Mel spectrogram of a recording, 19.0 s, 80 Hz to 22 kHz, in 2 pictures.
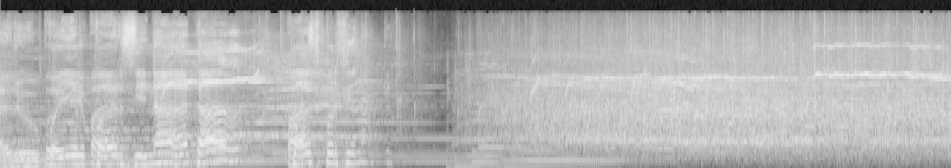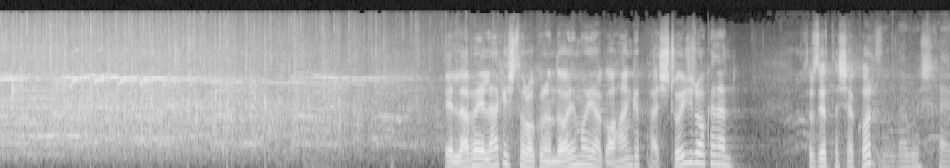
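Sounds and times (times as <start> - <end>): audience applauding: 1.7 - 14.3.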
